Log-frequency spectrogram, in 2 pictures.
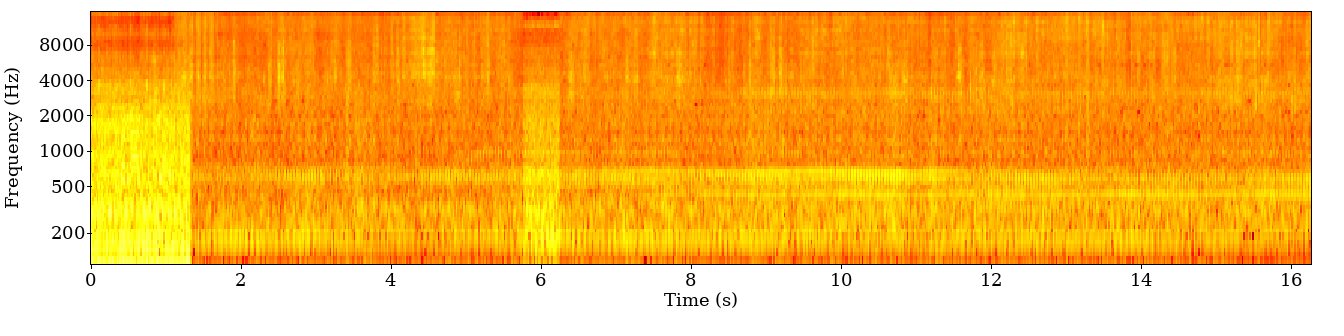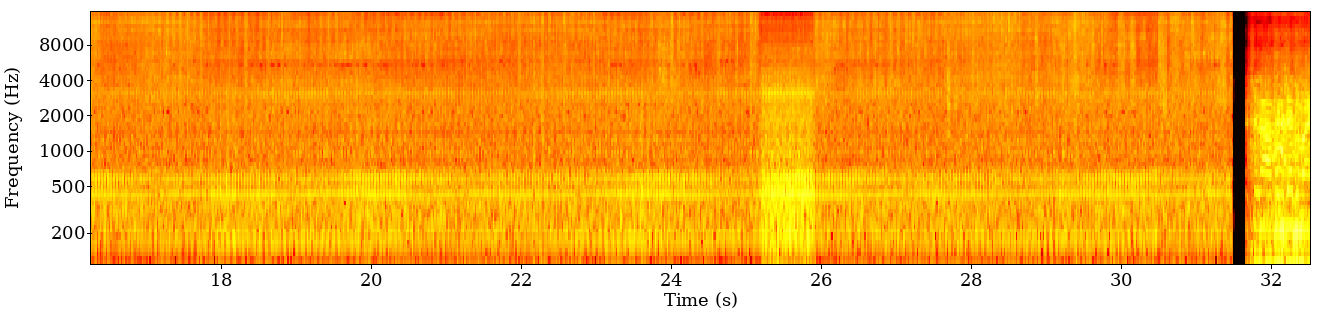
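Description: Compressed air hissing steadily from an air blow gun as it blows dust out of a truck's air-conditioning cabin filter, with two brief louder blasts, about six seconds in and near the end.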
